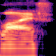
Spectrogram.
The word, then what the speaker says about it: Lyfe: the bottom right corner um our definition of life or Life as we pronounce it um was published a few years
